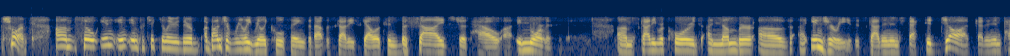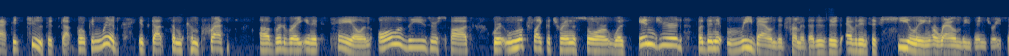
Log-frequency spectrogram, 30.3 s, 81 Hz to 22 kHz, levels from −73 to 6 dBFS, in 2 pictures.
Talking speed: 175 wpm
